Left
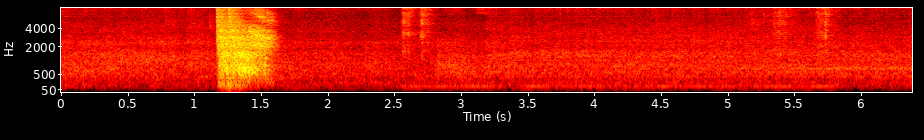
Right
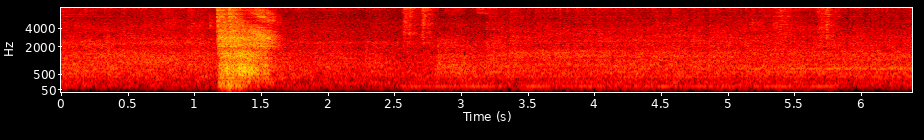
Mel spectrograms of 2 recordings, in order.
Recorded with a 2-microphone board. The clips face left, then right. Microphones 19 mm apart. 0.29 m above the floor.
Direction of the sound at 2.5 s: 70° left (ahead or behind).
